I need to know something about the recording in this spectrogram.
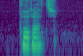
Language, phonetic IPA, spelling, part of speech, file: Polish, [ˈtɨrat͡ɕ], tyrać, verb, LL-Q809 (pol)-tyrać.wav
